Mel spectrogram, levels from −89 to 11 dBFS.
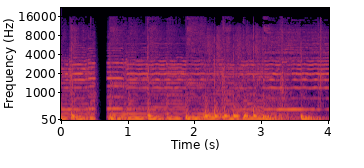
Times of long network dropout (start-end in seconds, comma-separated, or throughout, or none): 0.49-0.70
